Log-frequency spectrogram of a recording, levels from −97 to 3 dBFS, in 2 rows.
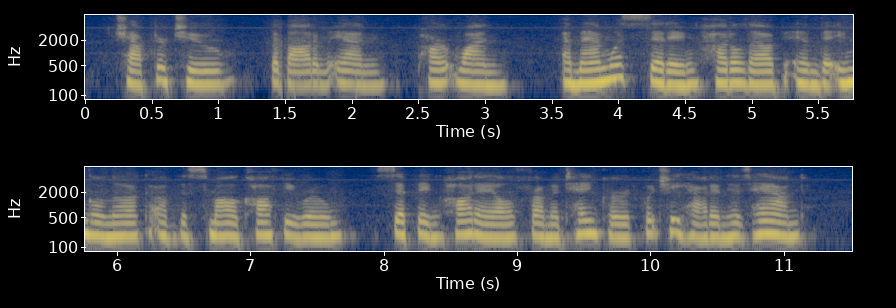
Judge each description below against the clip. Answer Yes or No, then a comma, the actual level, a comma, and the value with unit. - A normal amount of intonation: No, narrow, 2.1 semitones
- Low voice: No, high, 190 Hz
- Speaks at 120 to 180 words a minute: Yes, average, 170 wpm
